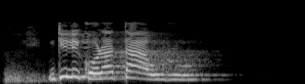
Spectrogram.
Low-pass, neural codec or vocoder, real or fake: 7.2 kHz; none; real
